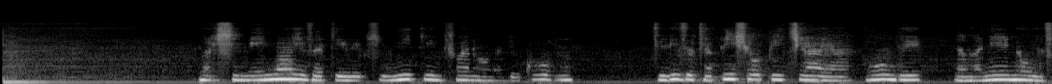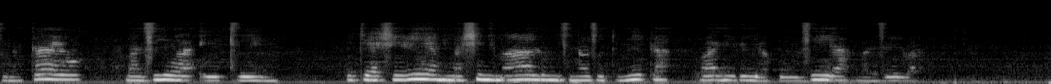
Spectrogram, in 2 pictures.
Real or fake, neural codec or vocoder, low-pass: fake; codec, 32 kHz, 1.9 kbps, SNAC; 7.2 kHz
